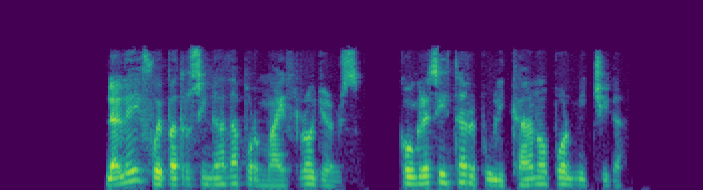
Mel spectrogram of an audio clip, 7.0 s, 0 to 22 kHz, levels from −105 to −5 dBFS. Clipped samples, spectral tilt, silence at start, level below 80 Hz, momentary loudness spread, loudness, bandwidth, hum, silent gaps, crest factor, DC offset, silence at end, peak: under 0.1%; -4 dB/octave; 1.05 s; -66 dBFS; 11 LU; -27 LUFS; 8 kHz; none; 3.66-3.98 s; 24 dB; under 0.1%; 0.85 s; -4 dBFS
